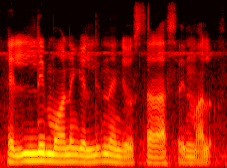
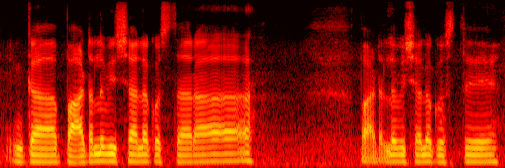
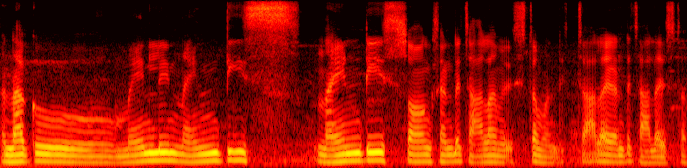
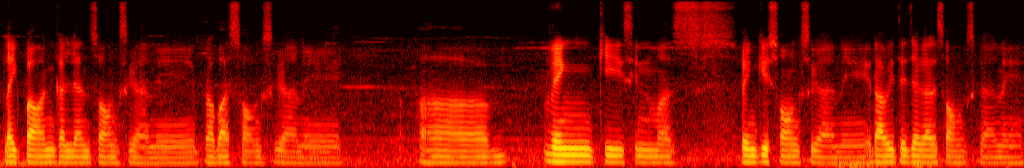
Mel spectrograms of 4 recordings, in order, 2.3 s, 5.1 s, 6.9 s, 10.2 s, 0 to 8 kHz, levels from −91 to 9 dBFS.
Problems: background sounds at intervals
